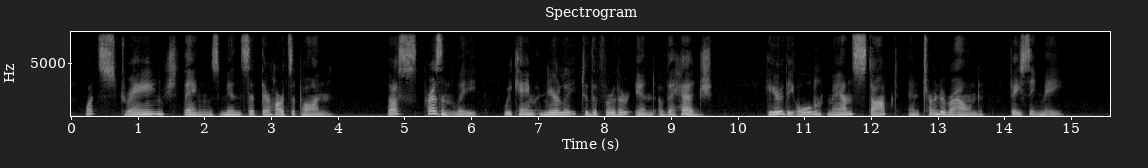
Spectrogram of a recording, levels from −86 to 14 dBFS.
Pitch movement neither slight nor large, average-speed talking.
No: average, 3.2 semitones; slow, 115 wpm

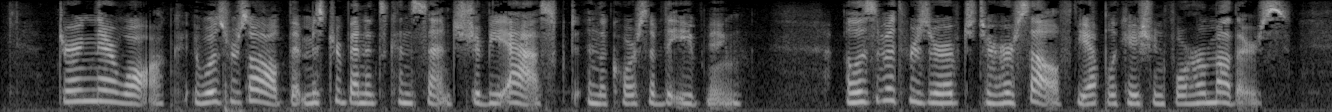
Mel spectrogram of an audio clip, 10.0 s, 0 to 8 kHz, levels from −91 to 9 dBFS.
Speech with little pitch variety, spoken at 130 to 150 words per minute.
No: narrow, 2.3 semitones; average, 170 wpm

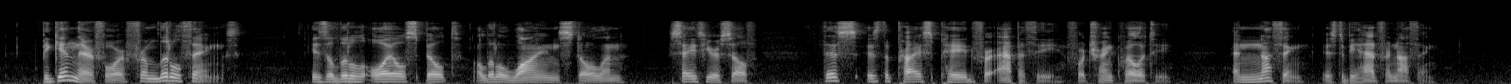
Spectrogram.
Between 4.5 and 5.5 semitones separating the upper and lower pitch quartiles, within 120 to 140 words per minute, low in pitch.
Yes: average, 5.2 semitones; slow, 135 wpm; low, 115 Hz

